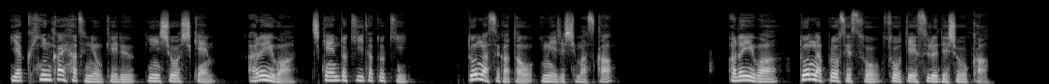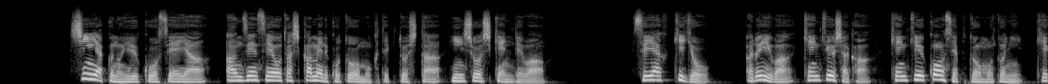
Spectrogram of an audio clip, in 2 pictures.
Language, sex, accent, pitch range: Japanese, male, native, 110-180 Hz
